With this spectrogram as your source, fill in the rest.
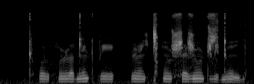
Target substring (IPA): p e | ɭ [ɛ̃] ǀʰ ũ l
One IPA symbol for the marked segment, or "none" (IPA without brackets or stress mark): ɛ̃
